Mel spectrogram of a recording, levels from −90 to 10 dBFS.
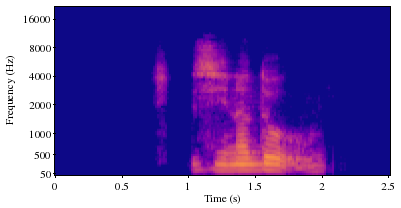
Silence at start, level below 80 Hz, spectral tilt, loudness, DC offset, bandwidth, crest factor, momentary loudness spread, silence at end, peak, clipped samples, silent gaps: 0.75 s; -76 dBFS; -5.5 dB/octave; -24 LUFS; under 0.1%; 9.8 kHz; 20 dB; 23 LU; 0.5 s; -8 dBFS; under 0.1%; 0.87-0.99 s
